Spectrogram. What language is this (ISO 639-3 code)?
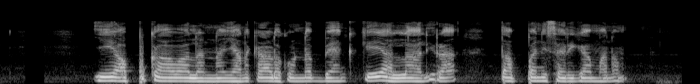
tel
